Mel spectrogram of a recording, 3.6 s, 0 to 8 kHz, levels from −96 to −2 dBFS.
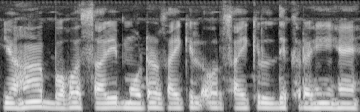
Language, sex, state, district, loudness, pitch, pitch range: Hindi, male, Arunachal Pradesh, Lower Dibang Valley, -14 LUFS, 125 Hz, 125-130 Hz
